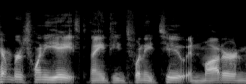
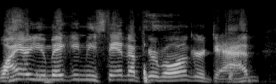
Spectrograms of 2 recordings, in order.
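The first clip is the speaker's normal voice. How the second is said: mock furious voice, higher; 12 semitones higher than usual. Retelling how the daughter felt during a tiebreaker on stage: imitating an angry daughter. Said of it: "she just wants to rip your throat out".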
